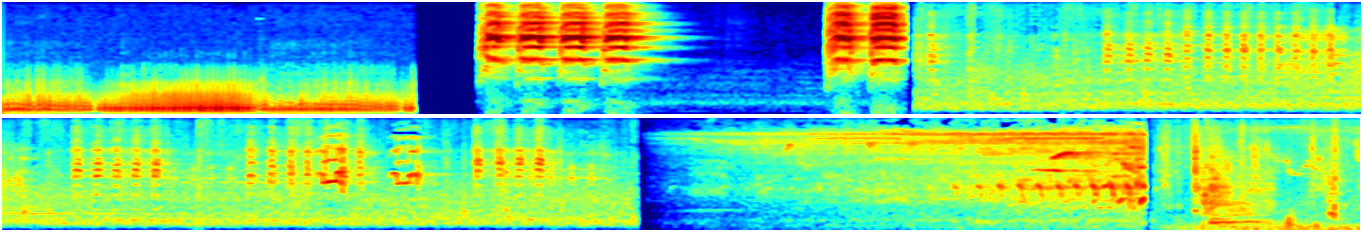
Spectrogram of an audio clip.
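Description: Scarlet macaws calling: two loud harsh squawks a few seconds in, then a long run of quick repeated chirps and calls. The first three seconds hold a lower, steadier animal call.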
